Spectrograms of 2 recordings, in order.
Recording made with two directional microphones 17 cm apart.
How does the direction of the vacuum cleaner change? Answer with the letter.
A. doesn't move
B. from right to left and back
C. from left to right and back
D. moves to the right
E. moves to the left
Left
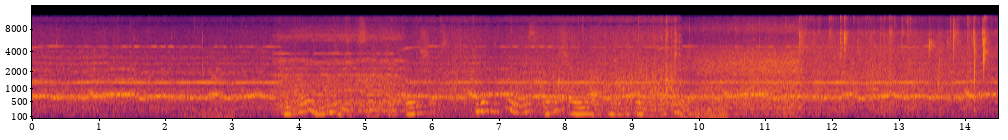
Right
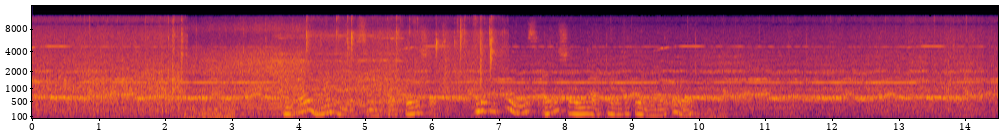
A.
